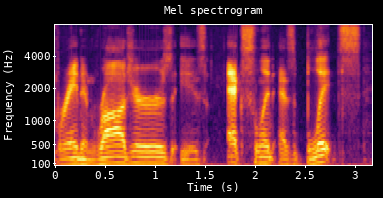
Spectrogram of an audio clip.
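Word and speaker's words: Blitzø: I think Brandon Rogers is excellent as Blitz. The O is silent.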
